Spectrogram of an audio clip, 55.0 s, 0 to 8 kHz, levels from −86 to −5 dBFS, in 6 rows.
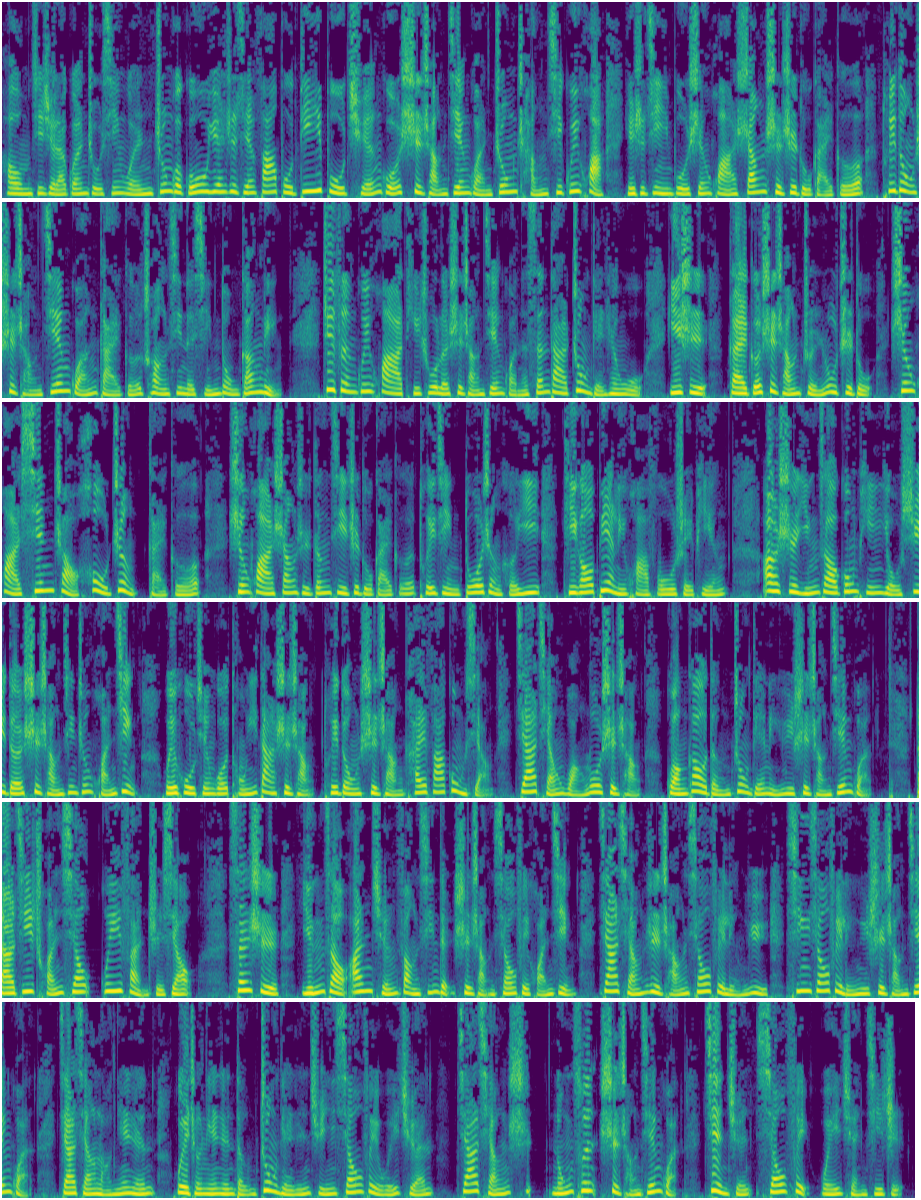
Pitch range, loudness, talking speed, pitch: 195-270 Hz, -13 LUFS, 270 characters per minute, 225 Hz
